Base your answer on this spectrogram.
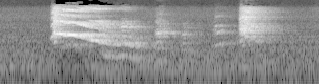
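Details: Playing with toys, the Pomsky Mikey gives a long high yelp that slides downward, then a fainter short note and a final sharp bark.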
